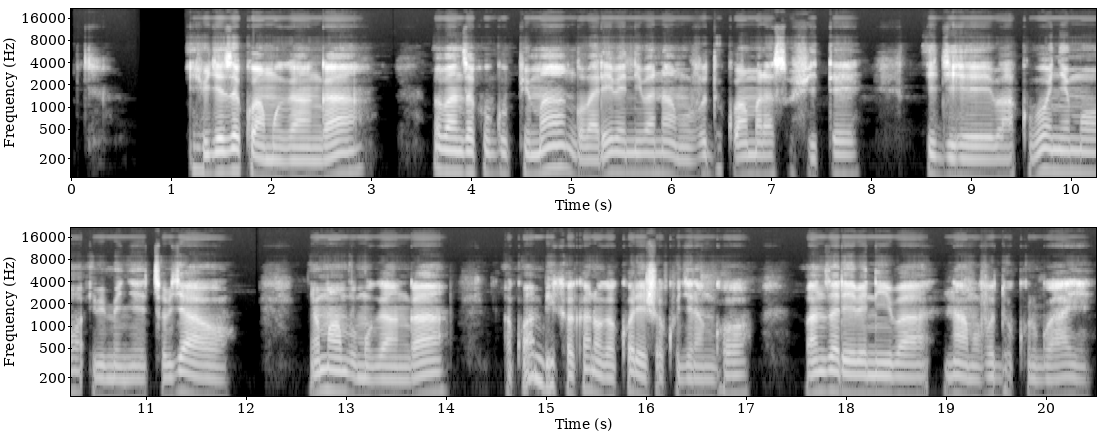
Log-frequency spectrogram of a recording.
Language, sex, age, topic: Kinyarwanda, male, 18-24, health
